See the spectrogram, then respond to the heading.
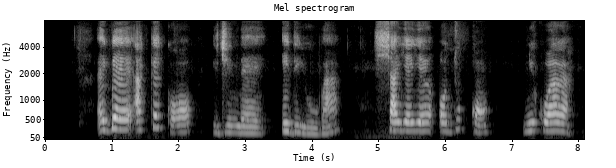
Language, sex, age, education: Yoruba, female, 30-45, tertiary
